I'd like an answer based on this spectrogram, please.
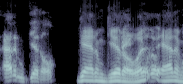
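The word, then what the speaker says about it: Adam Guettel: So my question is, in terms of Rent, is what is Adam Guttell up to these days? Well, it's pronounced Adam Gittell.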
